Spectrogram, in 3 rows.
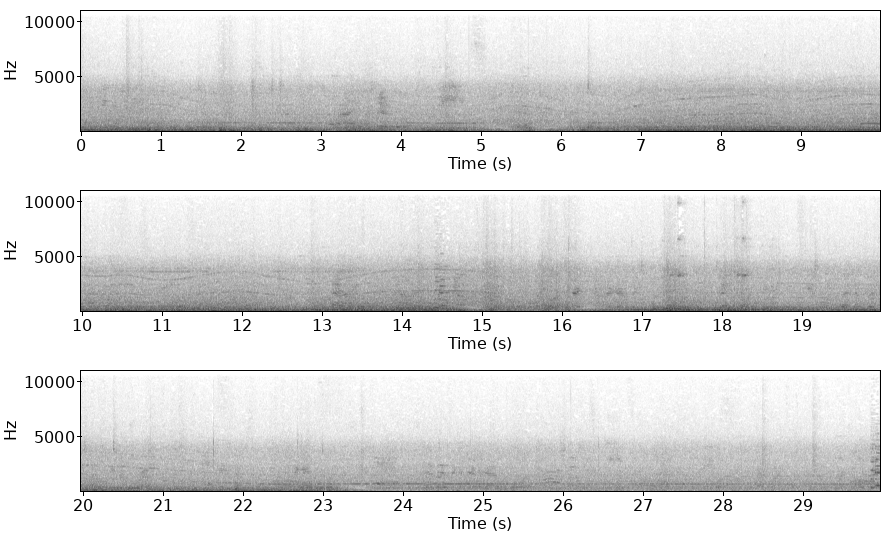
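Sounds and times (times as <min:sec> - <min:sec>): bus diesel engine drone: 0:00.0 - 0:29.9.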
